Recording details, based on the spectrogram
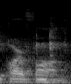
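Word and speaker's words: parfum: So, you know, when you pronounce it right, you know, especially uh you see the word like parfam. Say parfam. Like I know America is super big on genders.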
